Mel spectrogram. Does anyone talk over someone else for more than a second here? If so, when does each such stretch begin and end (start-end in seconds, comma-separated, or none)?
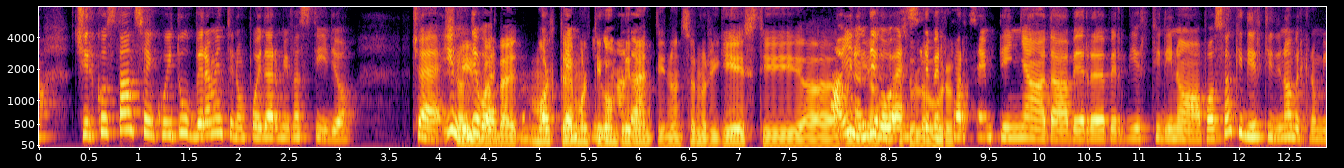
4.0-6.2, 7.9-9.2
